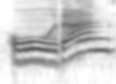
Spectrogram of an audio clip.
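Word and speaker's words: 横断: 여러분 횡. 어때요? 발음하기 어렵죠? 그러면 장음이 아마 있을 확률이 높은데요. 자, 골라보시면 맞습니다. 바로 오단이라고 하게 됩니다. 뒤에는 우리도 단이니까 똑같이 단이라고 읽고요. 앞에만 좀 신경 쓰셨으면 됐을 것 같아요.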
